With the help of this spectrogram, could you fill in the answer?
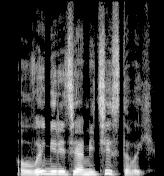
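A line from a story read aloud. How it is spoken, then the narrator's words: Exclamation. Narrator (Russian): воскликнул он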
